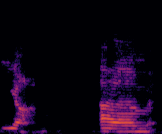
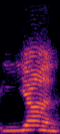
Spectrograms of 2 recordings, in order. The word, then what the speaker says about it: Youn: Dr. Youn, am I saying it right? Close, it's Youn, but Youn. Very close.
